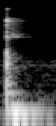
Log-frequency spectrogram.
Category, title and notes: Music > Solo percussion
TOONMx-Blue Snowball Microphone, CU Xylophone, Teakwood, Thai, Eye Blink Nicholas Judy TDC
A teakwood thai xylophone eye blink.
blink, Blue-brand, Blue-Snowball, cartoon, eye, teakwood, thai, xylophone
